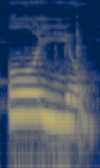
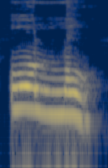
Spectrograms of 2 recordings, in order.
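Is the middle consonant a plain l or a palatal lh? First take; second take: palatal lh; plain l. First: The middle consonant is a palatal lh sound. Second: The middle consonant is a plain l sound. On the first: The speaker calls it right. "O L também emprestando som para o H" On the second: The speaker calls it wrong. "Se eu não coloco o H, fica olo"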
